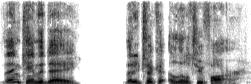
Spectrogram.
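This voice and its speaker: Warm, lively storytelling dad. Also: male voice, mid-range voice, normal speed, no echo, studio quality. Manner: animated, gentle storytelling. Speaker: podcast host and dad reading to children. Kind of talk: reading a picture book aloud.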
